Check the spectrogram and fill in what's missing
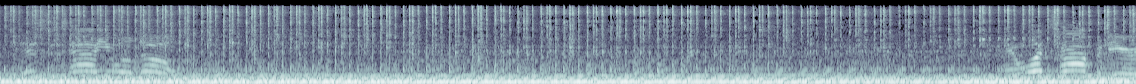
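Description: A car whose catalytic converters have been sawn off starts up and runs with a loud, steady, rough low roar throughout, close by, while people talk over it.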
